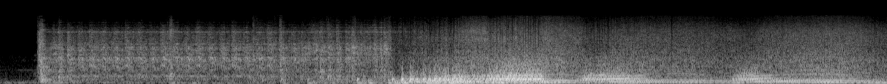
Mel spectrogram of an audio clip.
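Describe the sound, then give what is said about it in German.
A car engine starts and idles steadily, then revs up and pulls away, heading for Ursel near Konolfingen, its pitch rising and falling through several gear changes. Loud, with no voices. “jetzt ist es aber Zeit zum Einsteigen und Abfahren”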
